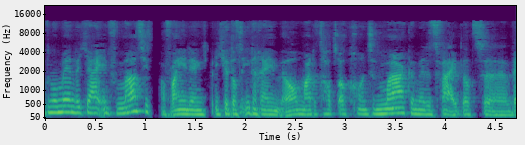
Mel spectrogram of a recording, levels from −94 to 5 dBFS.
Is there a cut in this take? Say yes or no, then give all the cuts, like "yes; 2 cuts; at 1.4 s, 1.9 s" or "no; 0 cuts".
yes; 3 cuts; at 1.1 s, 1.6 s, 1.9 s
